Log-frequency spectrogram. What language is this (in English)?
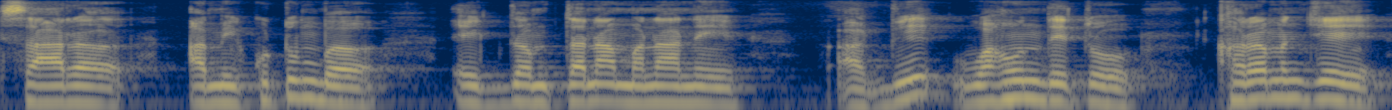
Marathi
